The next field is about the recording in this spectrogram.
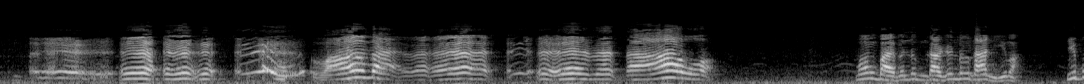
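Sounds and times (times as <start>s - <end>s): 
speech: 0.2s - 7.2s, 8.6s - 10.8s
child crying in wails and whimpers: 0.3s - 7.2s.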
